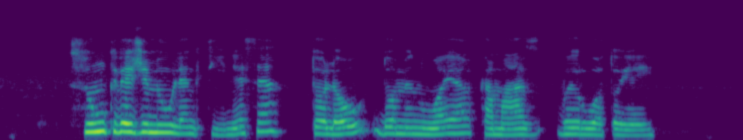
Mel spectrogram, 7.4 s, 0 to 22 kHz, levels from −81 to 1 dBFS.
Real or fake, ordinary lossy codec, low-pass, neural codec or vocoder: real; Opus, 32 kbps; 7.2 kHz; none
